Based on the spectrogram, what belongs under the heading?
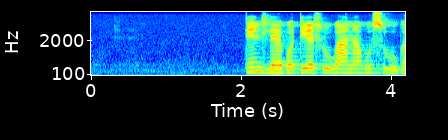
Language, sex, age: Swati, female, 19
